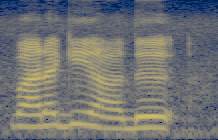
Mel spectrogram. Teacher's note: முதல் சொல்லின் இறுதியில் உள்ள கூ என்ற எழுத்து கி என்று ஒலிக்கிறது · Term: குற்றியல் இகரம்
